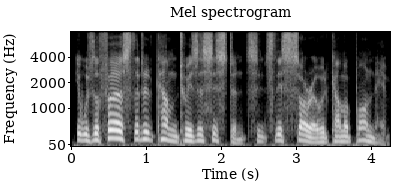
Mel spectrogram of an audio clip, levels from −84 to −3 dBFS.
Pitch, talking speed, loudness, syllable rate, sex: 145 Hz, 240 wpm, -18 LUFS, 5.6 syllables/s, male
